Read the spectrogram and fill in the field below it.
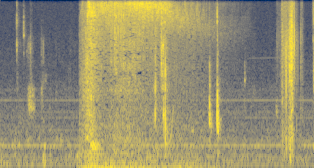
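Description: A fishing line whooshes out in a cast.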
